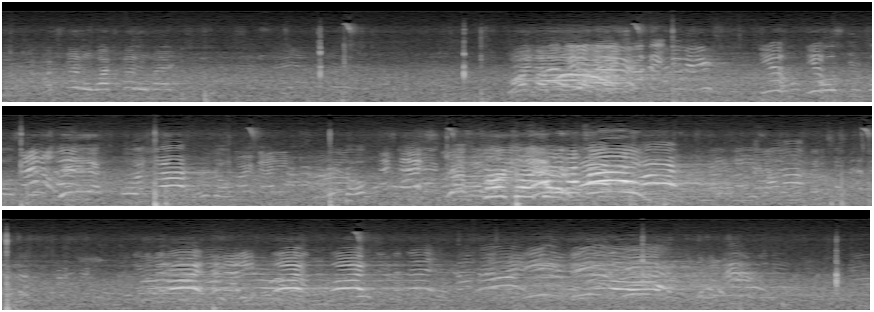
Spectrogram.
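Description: Spectators on the sidelines shout and cheer loudly outdoors.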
